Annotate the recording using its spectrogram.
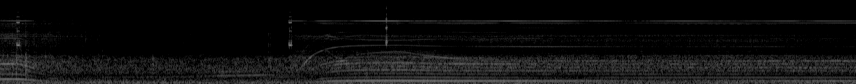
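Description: Electric motor and propeller of an RC Icon A5 seaplane taxiing on water. The motor whine dies away at first; about three seconds in, after a short click, it spools up with a quick rising pitch and then holds a steady whine.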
